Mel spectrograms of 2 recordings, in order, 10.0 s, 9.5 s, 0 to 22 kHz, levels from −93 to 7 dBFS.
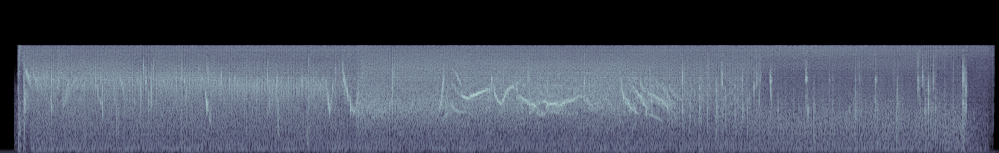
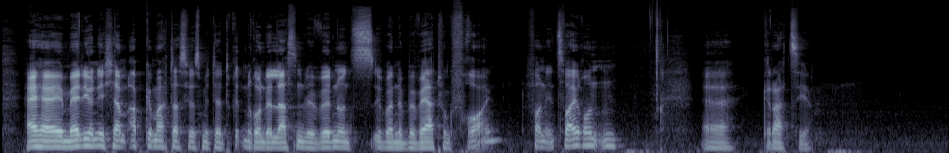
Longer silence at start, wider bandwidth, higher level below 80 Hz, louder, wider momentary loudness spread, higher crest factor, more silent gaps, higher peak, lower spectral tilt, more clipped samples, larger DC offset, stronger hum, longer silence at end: about the same, 0.15 s vs 0.25 s; second, 7.8 kHz vs 19 kHz; first, -54 dBFS vs -60 dBFS; first, -20 LUFS vs -30 LUFS; second, 8 LU vs 23 LU; about the same, 22 dB vs 26 dB; neither; first, 0 dBFS vs -6 dBFS; second, 1 dB/octave vs -4 dB/octave; neither; neither; neither; second, 0.05 s vs 1.05 s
